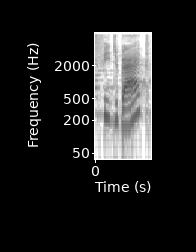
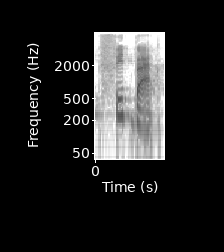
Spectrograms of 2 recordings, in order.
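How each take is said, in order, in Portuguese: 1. Sons de vogal extra seguem o d e o k. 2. Não há vogais extras depois do d e do k. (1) "brasileiro vai falar feedback" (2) "a pronúncia correta é sempre feedback, porque não tem um i"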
